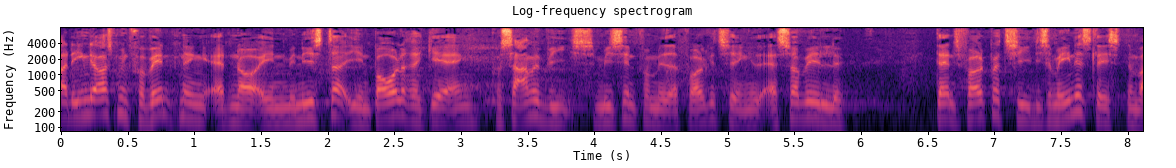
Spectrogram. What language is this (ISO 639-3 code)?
dan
